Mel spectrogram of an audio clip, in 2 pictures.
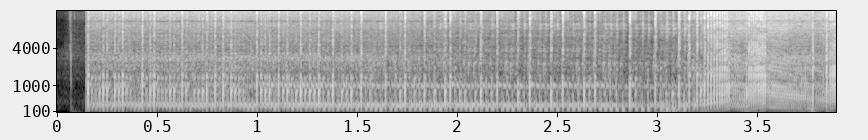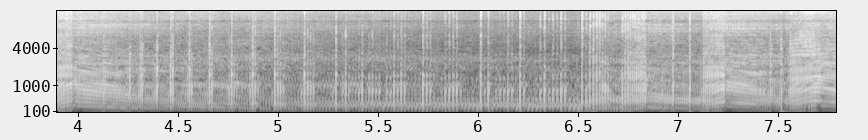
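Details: Stihl 064 chainsaw, after rebuild, plug colour brown: after revving, pitch sags slowly and warbles before idle, sometimes stalls; owner suspects lean at times, rich at others.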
